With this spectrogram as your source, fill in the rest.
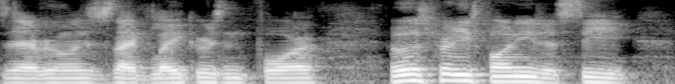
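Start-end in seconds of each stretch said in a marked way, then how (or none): none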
